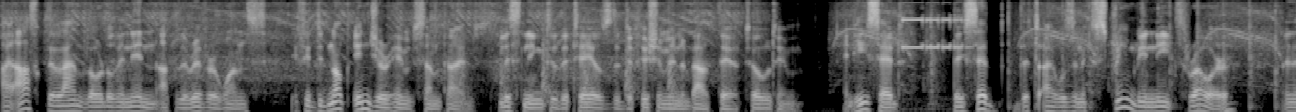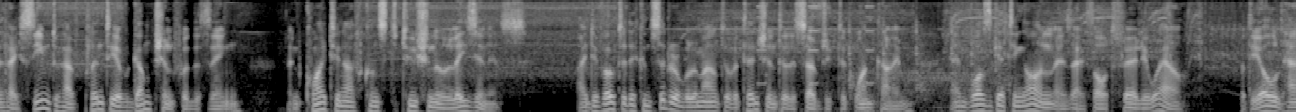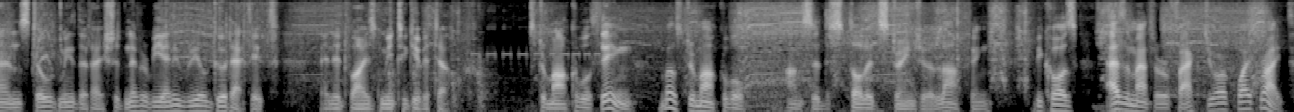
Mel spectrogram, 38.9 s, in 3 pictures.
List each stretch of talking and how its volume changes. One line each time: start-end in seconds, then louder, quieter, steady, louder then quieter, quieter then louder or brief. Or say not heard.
0.0-38.8 steady.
